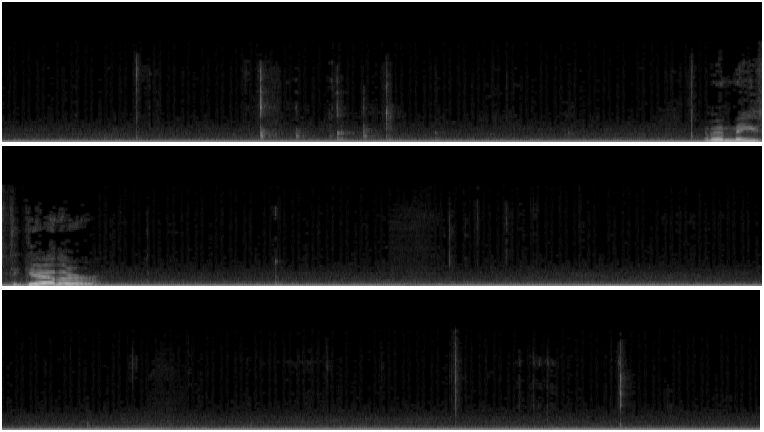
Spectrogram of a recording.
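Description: Plastic connectors click and rattle.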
